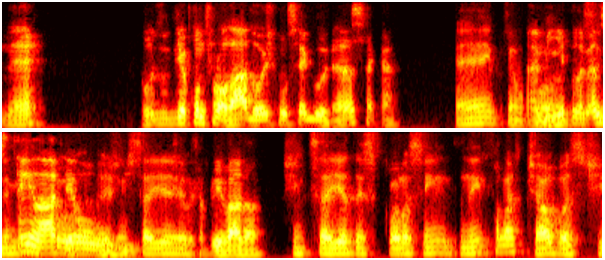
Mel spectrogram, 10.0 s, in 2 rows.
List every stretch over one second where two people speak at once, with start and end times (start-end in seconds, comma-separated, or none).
4.3-6.5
